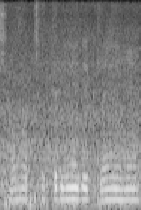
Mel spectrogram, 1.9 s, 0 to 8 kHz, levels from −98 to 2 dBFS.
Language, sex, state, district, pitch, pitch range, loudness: Hindi, female, Maharashtra, Sindhudurg, 155 Hz, 155-165 Hz, -15 LUFS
